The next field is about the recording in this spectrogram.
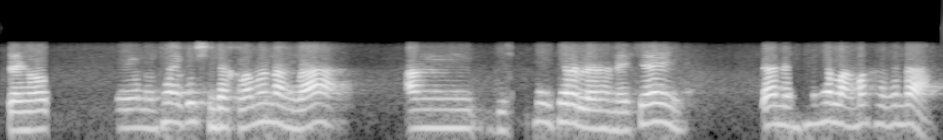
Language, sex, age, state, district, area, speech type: Bodo, male, 18-30, Assam, Chirang, rural, conversation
